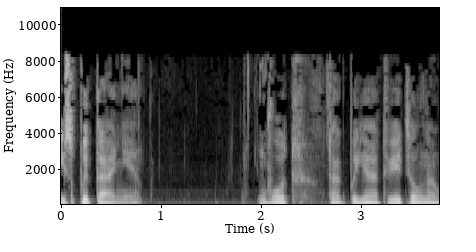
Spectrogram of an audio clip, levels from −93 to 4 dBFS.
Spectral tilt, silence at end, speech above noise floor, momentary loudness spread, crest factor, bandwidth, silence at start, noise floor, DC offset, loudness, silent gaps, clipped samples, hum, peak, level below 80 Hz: -5.5 dB/octave; 0 s; 37 dB; 14 LU; 20 dB; 8.8 kHz; 0 s; -56 dBFS; under 0.1%; -21 LUFS; none; under 0.1%; none; 0 dBFS; -38 dBFS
